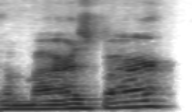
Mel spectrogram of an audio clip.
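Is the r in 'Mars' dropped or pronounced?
pronounced. The r in Mars is pronounced.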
